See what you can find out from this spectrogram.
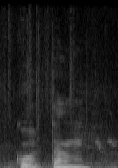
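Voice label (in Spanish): Nawat palabras montaña; pipil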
